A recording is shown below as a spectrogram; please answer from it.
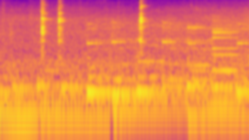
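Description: Background music with steady held notes and a shifting bass line, with a couple of light clinks, a spoon against a small bowl, about half a second and a second and a half in.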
